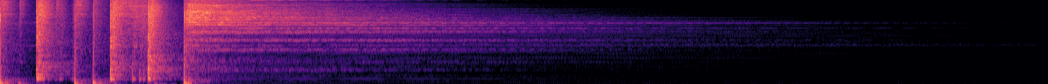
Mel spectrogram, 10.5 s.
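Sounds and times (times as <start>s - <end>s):
outro full music mix with drums: 0.0s - 3.8s.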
